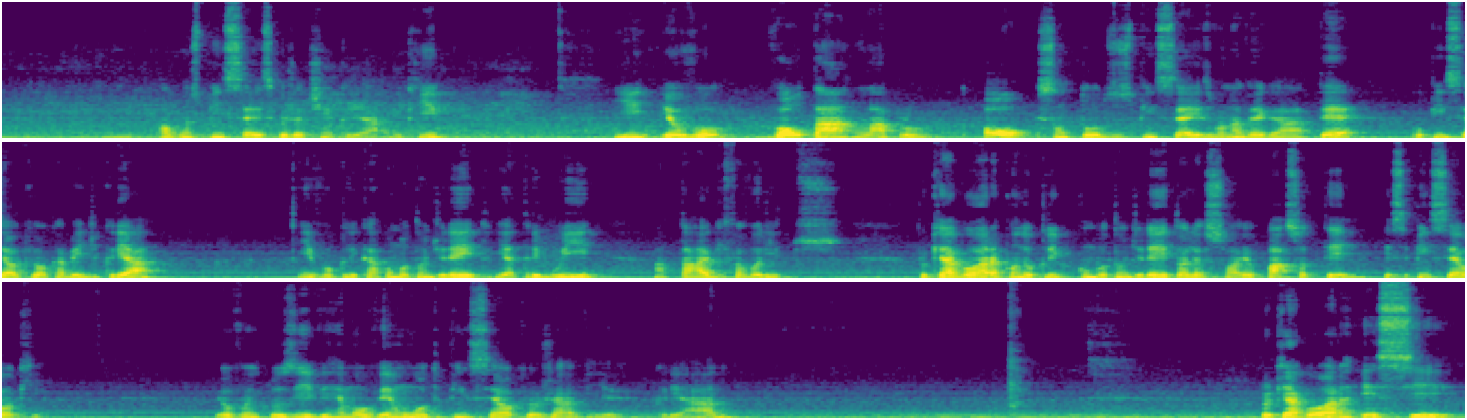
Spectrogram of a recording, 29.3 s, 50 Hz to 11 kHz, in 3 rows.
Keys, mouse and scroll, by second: 1.4-3.3 right drag, 5.2-7.1 drag, 9.5-10.8 drag, 11.9-14.8 right drag, 16.3 right click, 21.3 click, 22.2-23.8 drag, 23.8 middle click, 24.2-26.6 right drag.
